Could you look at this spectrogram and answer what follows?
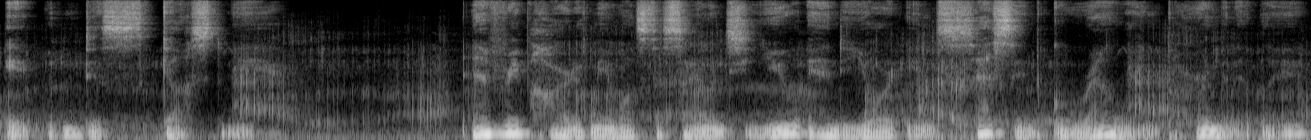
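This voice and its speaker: A man's voice: deep voice, big pitch swings, takes it slowly, gravelly, mellow, slight background noise, exaggerated voice, low-quality recording. A man playing a cruel, domineering vampire in a roleplay audio drama, speaking in a menacing, condescending manner with formal, archaic phrasing. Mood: menacing, disdainful. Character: cruel, domineering male vampire toying with captive werewolf.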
